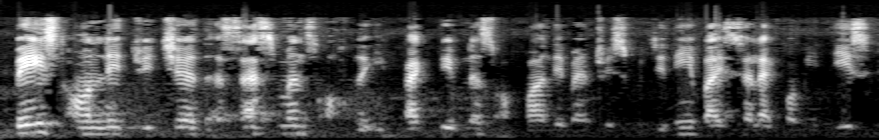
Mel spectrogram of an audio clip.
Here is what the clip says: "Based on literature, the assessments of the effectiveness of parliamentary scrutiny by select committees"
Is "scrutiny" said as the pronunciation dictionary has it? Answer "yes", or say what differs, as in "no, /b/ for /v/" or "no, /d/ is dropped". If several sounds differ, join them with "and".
no, /ɹ/ is dropped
